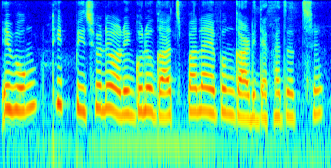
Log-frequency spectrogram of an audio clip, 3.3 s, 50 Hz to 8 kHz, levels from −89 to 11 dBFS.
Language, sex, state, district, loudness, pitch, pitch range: Bengali, female, West Bengal, Alipurduar, -15 LUFS, 275 Hz, 245-295 Hz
